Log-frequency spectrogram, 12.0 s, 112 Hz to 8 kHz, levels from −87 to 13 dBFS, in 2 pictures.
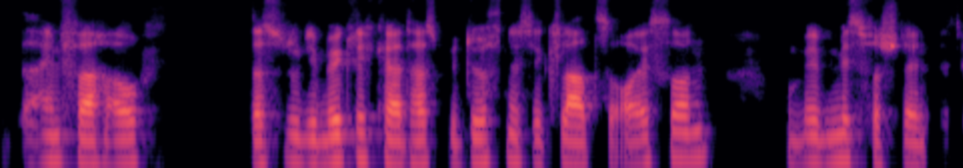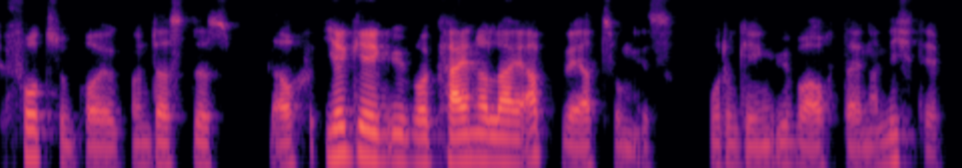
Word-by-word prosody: einfach 125 -3 +2
auch, 120 +1 0 0.6
dass 110 0 0
du 130 -1 -6
die 120 0 -2
Möglichkeit 130 -1 +2
hast, 120 0 -1
Bedürfnisse 125 +1 -5
klar 110 -2 +4
zu 110 - -8
äußern, 140 +5 -2 0.4
um 115 +2 -13
eben 125 0 -3
Missverständnisse 130 -4 -3
vorzubeugen. 100 -10 -3
Und, 105 +1 -12
dass 110 -1 -2
das 105 -2 -5 0.2
auch 105 +1 -3
ihr 155 +2 +5
gegenüber 135 -5 +4
keinerlei 130 -1 +6
Abwertung 95 -2 -2
ist - - -15 0.2
oder 110 - -11
gegenüber 100 +1 -7
auch 95 - -5
deiner 95 +1 -8
Nichte. 125 +4 -10
120 Hz, 145 wpm, -27 LUFS, 110-130 Hz, 0.6 s, keinerlei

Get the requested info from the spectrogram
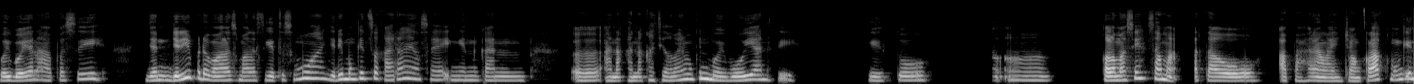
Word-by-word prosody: boy-boyan 180 +2 +3
apa 195 0 -7
sih, 250 +5 -4 0.4
jan 195 +1 +2
jadi 265 +12 +7
pada 265 -5 +1
males-males 190 0 -1
gitu 190 +1 -3
semua. 275 +6 +2
Jadi, 210 +2 +1
mungkin 255 +2 +2
sekarang 260 0 -2
yang 245 - -4
saya 215 -4 -7
inginkan, 190 -2 -5 0.5
eee, 180 0 0
anak-anak 175 0 -1
kecil 190 -1 -5
main 215 +5 +1
mungkin 260 +2 +5
boy-boyan 195 +4 +2
sih, 210 -3 -9 0.7
gitu, 190 +2 -3 0.6
heeh. 195 -2 -5 0.5
Kalau 190 -1 +8
Masnya, 285 +9 +1
sama? 240 -4 +3 0.2
Atau, 180 -1 +1 0.6
apa 175 - -3
hal 180 0 +1
yang - - +1
lain, 160 0 -2
congklak 185 +8 +2
mungkin? 235 +4 +2
195 Hz, 145 wpm, -21 LUFS, 185-225 Hz, 0.7 s, Kalau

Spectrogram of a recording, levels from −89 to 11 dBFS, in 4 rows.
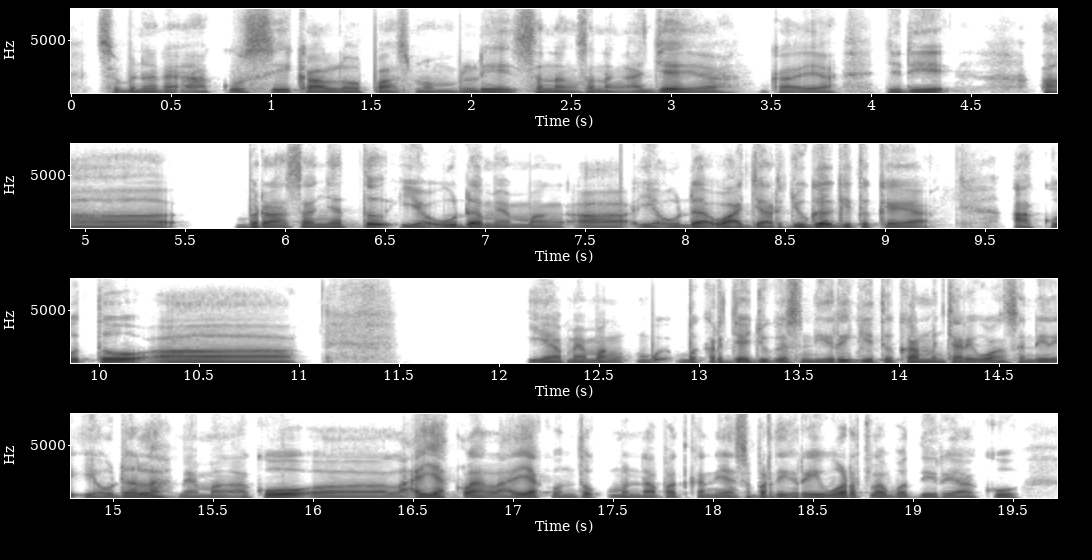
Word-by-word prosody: Sebenarnya 125 +5 -4
aku 115 +5 -4
sih 170 - 0
kalau 105 0 +1
pas 105 -1 -3
membeli 105 +7 -1
senang-senang 115 -7 -4
aja 130 +7 +3
ya 105 -2 -2 0.2
Kak 100 - -5
ya. 95 +2 -3 0.3
Jadi, 120 +4 +1 0.4
eee, 120 0 0 0.3
berasanya 135 +5 0
tuh 195 +3 +5
ya 115 -3 0
udah 160 +3 +5
memang, 115 -2 -3
eee, 105 +4 -2
ya - - -3
udah 135 +4 +4
wajar 120 0 +3
juga 135 +3 +6
gitu 125 -1 -2
kayak 110 -1 -1 0.4
aku 135 -1 0
tuh, 150 0 +6
eee, 115 -2 +2 1.2
iya 130 -4 0
memang 125 +2 -2
be 155 - -7
bekerja 130 -3 -1
juga 125 +1 -1
sendiri 130 +3 +1
gitu 125 -1 0
kan, 140 +3 +2
mencari 120 -3 0
uang 120 +1 +1
sendiri, 125 +4 -1
ya 120 - -3
udahlah 135 +10 +2
memang 115 -1 -5
aku, 140 +4 +6
eee, 110 -1 -2 0.2
layakla, 155 -1 +3 0.2
layak 140 +1 +3
untuk 120 0 -5
mendapatkan 120 -1 -4
ya 120 -1 -4
seperti 125 0 -3
reward-lah 130 0 +2
buat 110 -1 -4
diri 115 0 -4
aku. 110 +1 -5
120 Hz, 165 wpm, -23 LUFS, 115-135 Hz, 1.2 s, juga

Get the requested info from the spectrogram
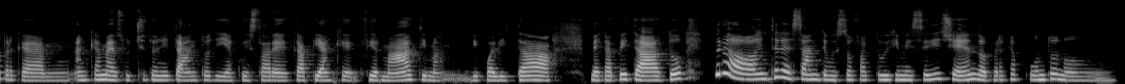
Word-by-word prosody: perché, 210 -3 -4 0.2
mhmm, 180 +1 -9
anche 205 +3 -2
a - - +3
me 215 -2 +3
succede 205 +1 -7
ogni 200 0 -1
tanto, 190 0 -2
di 190 -2 -3
acquistare 185 0 -3
capi, 190 +1 -1
anche 185 0 -2
firmati, 195 +2 +1
ma, 180 -2 -3
mhmm, 225 0 -13
di 195 0 -5
qualità, 190 +1 +2 0.4
mi 200 -4 +1
è - - -2
capitato. 200 +2 +4 0.3
Però, 460 - +4
è - - +2
interessante 250 -5 +1
questo 205 +1 -3
fatto 205 0 -4
che 215 0 +1
mi 210 -1 +2
stai 215 +2 -1
dicendo, 230 -4 +1
perché, 205 +4 -5
appunto, 225 +1 0
non 185 - -4
200 Hz, 170 wpm, -25 LUFS, 190-220 Hz, 0.4 s, capitato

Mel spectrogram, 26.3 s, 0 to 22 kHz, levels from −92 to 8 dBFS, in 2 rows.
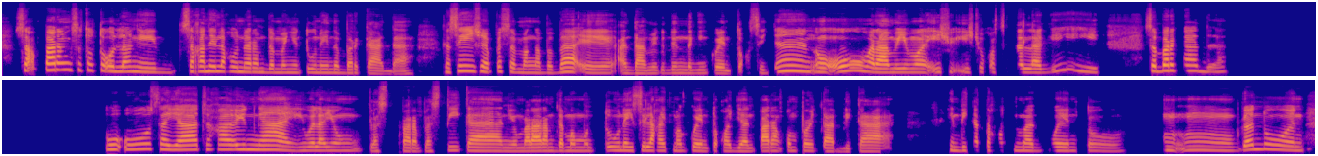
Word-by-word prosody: Sa - - +4
parang 355 0 +7
sa 340 - -3
totoo 315 -4 0
lang, 265 0 0
eh, 235 -2 +3 0.2
sa 265 - +2
kanila 275 0 +3
ko 265 - -4
naramdaman 205 -3 -2
'yong - - -33
tunay 200 -2 -5
na 195 - -4
barkada. 155 -6 -3 0.3
Kasi, 290 +5 +5
siyempre 265 -1 +1
sa 245 - -1
mga 195 -1 -4
babae 190 -2 +3
ang 175 - -2
dami 170 0 0
ko 175 - -11
din 180 0 -6
naging 175 0 -5
kuwento 165 -3 -2
kasi 180 - -6
diyan, 285 0 +2
oo 235 - +2
marami 215 -2 +6
'yong 215 - -3
mga 215 - +3
issue-issue 230 +1 -2
kasi 235 - -9
talaga, 210 -1 +1
eh. 295 -8 -6 0.5
Sa 285 - +5
barkada 300 -4 +2 1.9
Oo, 270 +2 -2
saya 255 -3 +4
'tsaka 260 0 +1
'yon 265 0 +2
nga 250 -2 +6 0.2
wala 205 -1 +3
'yong 205 0 -5
plas 180 0 -3
parang 180 -2 -1
plastikan, 190 0 -1
'yong 180 - -5
mararamdaman 190 +1 +2
mong 190 0 -8
tunay 210 0 -1
sila 205 -2 +2
kahit 200 0 -2
magkuwento 190 -1 -3
ka 180 -1 -5
diyan 175 -1 -2
parang 185 0 +2
komportable 180 -4 -4
ka. 170 -1 0 0.7
Hindi 210 -1 -4
ka 225 +2 -6
takot 215 -1 -10
magkuwento, 195 -2 -6 0.4
mm, 215 -2 -4
gano'n. 245 -3 +1
210 Hz, 150 wpm, -23 LUFS, 185-260 Hz, 1.9 s, parang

